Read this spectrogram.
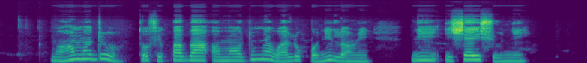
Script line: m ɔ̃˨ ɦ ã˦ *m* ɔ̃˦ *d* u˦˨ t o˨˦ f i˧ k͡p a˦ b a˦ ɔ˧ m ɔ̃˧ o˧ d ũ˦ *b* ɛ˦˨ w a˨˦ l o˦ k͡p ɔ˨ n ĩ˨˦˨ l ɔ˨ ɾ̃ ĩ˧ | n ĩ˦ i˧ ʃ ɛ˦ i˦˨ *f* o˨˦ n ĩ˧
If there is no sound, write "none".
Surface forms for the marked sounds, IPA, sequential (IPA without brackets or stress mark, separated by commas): m, d, m, ʃ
